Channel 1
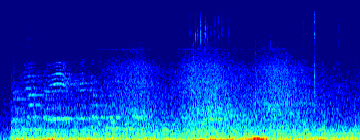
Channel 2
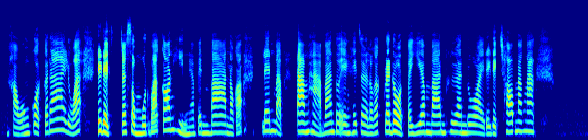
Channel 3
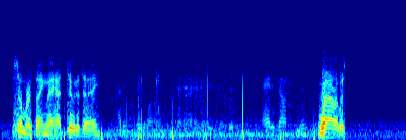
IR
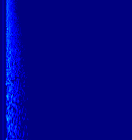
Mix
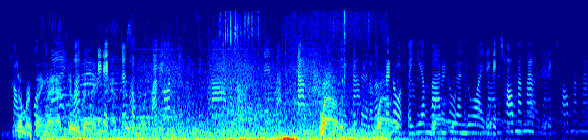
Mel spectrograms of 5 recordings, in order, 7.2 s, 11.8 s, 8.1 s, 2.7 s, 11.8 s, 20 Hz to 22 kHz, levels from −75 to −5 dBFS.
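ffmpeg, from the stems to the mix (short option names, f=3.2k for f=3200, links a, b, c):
-filter_complex "[0:a]aemphasis=mode=production:type=50kf,acrusher=bits=10:mix=0:aa=0.000001,adelay=600,volume=-1.5dB,asplit=2[a][b];[b]volume=-21.5dB[c];[1:a]volume=-13dB,asplit=3[d][e][f];[e]volume=-21.5dB[g];[f]volume=-10.5dB[h];[2:a]volume=-6dB,asplit=2[i][j];[j]volume=-8dB[k];[3:a]atrim=start_sample=2205[l];[g][l]afir=irnorm=-1:irlink=0[m];[c][h][k]amix=inputs=3:normalize=0,aecho=0:1:1110|2220|3330|4440|5550:1|0.35|0.122|0.0429|0.015[n];[a][d][i][m][n]amix=inputs=5:normalize=0"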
